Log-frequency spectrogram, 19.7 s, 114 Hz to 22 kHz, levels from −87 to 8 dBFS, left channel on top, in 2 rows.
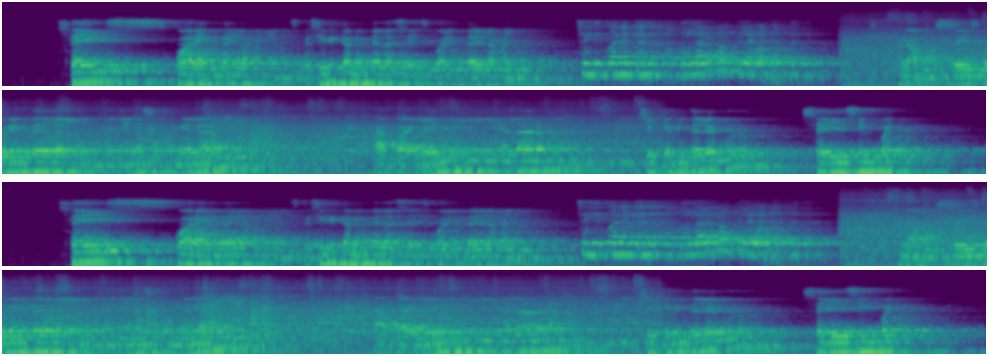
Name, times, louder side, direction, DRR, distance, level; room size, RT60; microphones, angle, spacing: voice 1, 0.6-5.3 8.9-12.2 13.5-15.6 16.2-17.4 17.9-18.7, left 1 dB, 65° left, -2 dB, 6.9 m, -24 dB
voice 2, 5.7-8.0, equal, 30° left, -6 dB, 6.2 m, -25 dB
sound 1, 8.4-16.5, right 2 dB, 35° right, 3.0 m, -34 dB
27.0 x 22.5 x 5.6 m, 2.3 s
head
